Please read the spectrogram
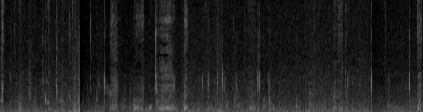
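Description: Close-miked eating of fatty pork belly: chewing with wet mouth sounds, lip smacks and short clicks, busiest and loudest about three seconds in, over a steady low background rumble.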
